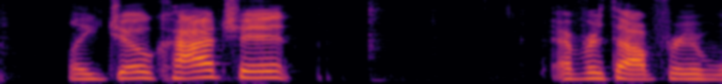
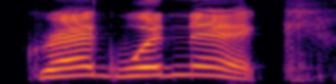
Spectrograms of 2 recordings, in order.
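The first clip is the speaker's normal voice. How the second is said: slow, loud, higher name call; dramatic announcement; 6 semitones higher, 5 dB louder, much slower than usual. Pretend. Reading the case emails, dramatic slow name announcement.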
